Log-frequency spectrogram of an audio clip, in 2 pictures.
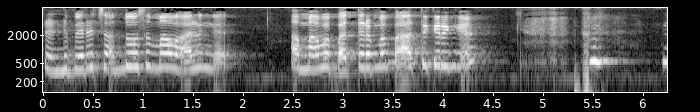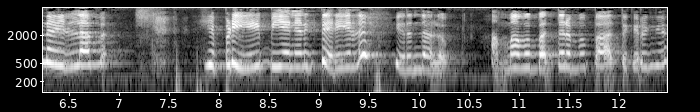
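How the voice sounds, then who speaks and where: A woman playing a very high caring village mother. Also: fairly even intonation, unhurried, long pauses. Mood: tender. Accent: Madurai Tamil. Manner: tender, pleading.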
